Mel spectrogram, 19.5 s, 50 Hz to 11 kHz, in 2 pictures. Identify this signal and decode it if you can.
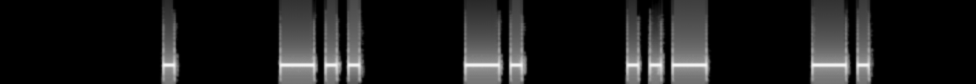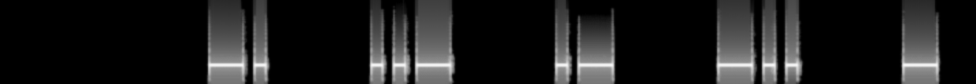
Morse code, heard as a keyed tone, about 10 wpm, spaced as for 6 wpm, 800 Hz. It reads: EDNUN NUADT
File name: 2 UHDN ws 10wpm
